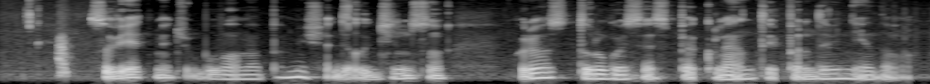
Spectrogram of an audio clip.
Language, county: Lithuanian, Vilnius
